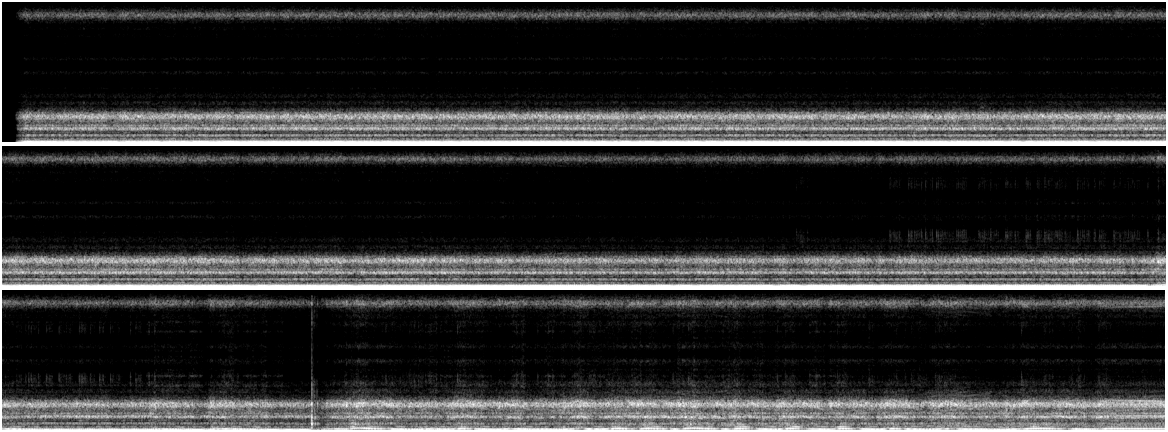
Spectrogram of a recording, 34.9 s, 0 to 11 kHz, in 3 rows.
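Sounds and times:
motorcycle engines idling: 0.2 - 34.9
motorcycle throttle blips: 15.9 - 34.9.

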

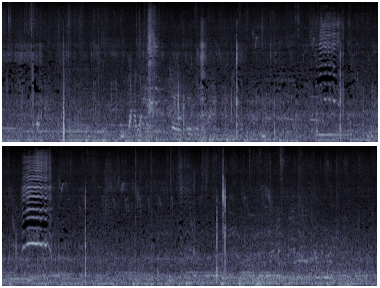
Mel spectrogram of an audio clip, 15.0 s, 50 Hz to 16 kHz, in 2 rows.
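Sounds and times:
goat bleating: 5.8 - 6.9, 7.9 - 8.6.

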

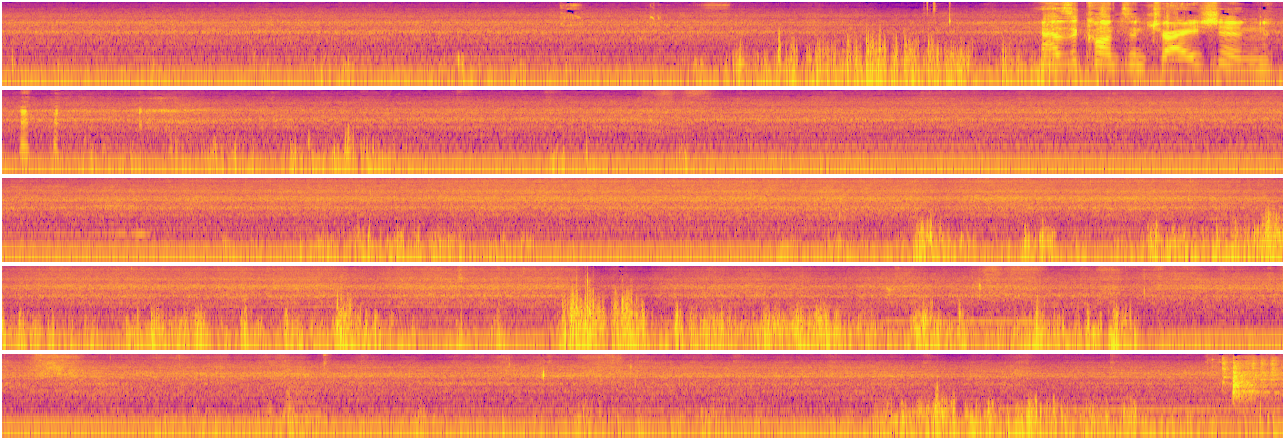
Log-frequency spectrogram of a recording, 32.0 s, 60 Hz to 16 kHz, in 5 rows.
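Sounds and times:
loader engine running: 0.0 - 32.0
clanks and knocks: 31.7 - 32.0.

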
